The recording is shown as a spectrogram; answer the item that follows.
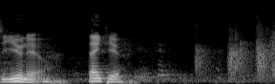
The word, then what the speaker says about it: IUNU: When you see IUNU, it's pronounced UNU.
